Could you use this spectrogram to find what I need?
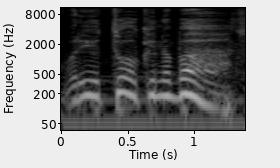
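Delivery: quiet, low, dismissive mumble; mock Italian gesture talk. Showing students the Italian brush-off, low and quiet. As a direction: shrug it off in a low voice. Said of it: "It's like this".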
